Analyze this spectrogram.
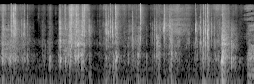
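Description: Crinkling and crackling of foil soft-plastic bait packages and rustling cardboard as hands dig through a cardboard tackle box, with many sharp irregular crackles.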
